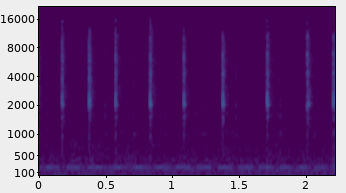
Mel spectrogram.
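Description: Manual typewriter keys clacking in quick, uneven strokes, about six a second, over a faint steady low hum.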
